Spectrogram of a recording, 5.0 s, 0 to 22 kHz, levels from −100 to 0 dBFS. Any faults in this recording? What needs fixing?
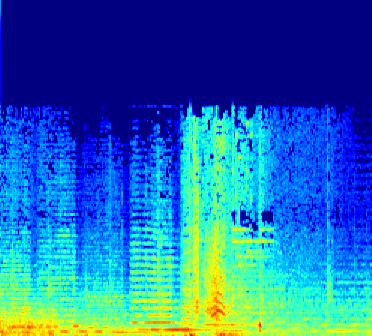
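A noise suppressor built for speech was left running on non-speech material. It reads steady tones, ambience and decays as noise and keeps pulling them down, so the level swings by roughly 10 dB across the whole clip. Sharp onsets make it through while anything sustained sinks behind them, which gives the sound a pumping, fluttering quality and thins out held parts and tails.

From 3.77 s to the end, the noise suppressor cut the sound harder than elsewhere, taking it down by up to about 5 dB. The suppressor mistook the sound in this stretch for noise, so it gets turned down.

To prevent both, bypass the speech noise suppressor, or switch it to a music mode, whenever the input is anything other than speech.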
